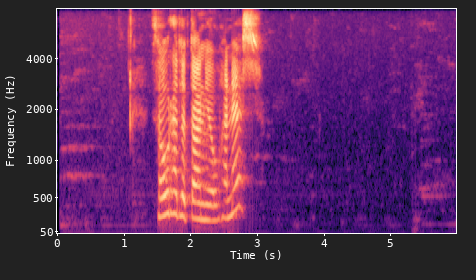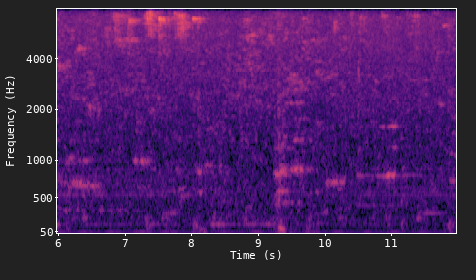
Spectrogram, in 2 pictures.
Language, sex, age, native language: Icelandic, female, 60-69, Icelandic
